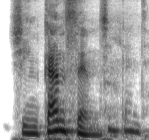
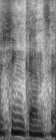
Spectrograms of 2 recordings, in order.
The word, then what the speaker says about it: Shinkansen: Shinkansen. Okay. Exacto. No sé si se pronuncia así, pero Shinkansen.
